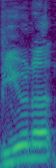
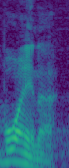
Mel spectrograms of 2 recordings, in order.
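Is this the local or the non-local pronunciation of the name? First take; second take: local; non-local. First: The name is said the local way. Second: The name is said the non-local way. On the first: This is how the town's residents say it. The speaker calls it right. "They pronounce it Buena" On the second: This is not how the town's residents say it. The speaker calls it wrong. "not Buena"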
